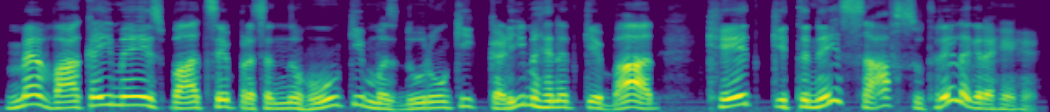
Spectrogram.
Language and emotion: Hindi, happy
